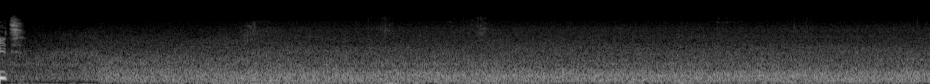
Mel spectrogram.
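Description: A stream flows and gurgles steadily nearby.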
